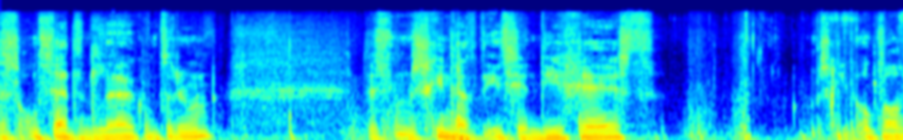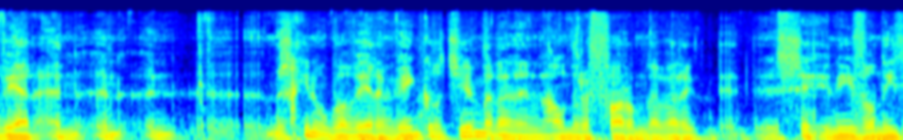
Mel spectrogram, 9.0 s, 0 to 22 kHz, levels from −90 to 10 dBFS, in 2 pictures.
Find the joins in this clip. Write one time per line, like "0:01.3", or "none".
none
